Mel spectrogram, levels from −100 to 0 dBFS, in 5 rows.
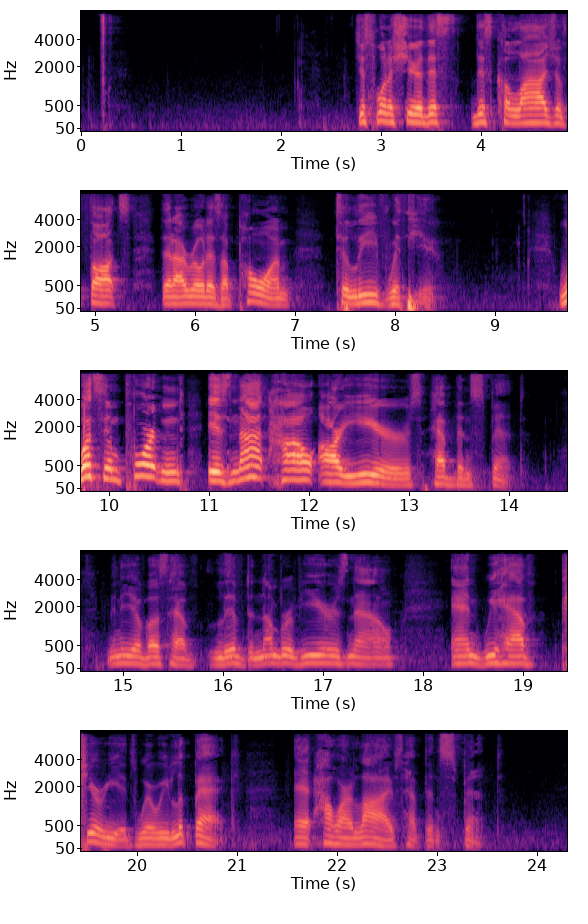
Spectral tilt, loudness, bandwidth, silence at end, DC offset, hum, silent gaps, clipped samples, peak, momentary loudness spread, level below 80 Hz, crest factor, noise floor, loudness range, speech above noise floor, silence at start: -6.5 dB/octave; -26 LUFS; 7.6 kHz; 0.9 s; under 0.1%; none; none; under 0.1%; -4 dBFS; 20 LU; -48 dBFS; 24 dB; -73 dBFS; 12 LU; 47 dB; 2.75 s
